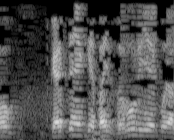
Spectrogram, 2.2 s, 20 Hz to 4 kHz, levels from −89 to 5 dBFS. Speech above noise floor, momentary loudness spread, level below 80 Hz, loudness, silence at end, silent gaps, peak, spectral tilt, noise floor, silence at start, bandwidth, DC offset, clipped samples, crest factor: 25 dB; 7 LU; -56 dBFS; -20 LUFS; 0 s; none; -2 dBFS; -7 dB/octave; -46 dBFS; 0 s; 4 kHz; under 0.1%; under 0.1%; 20 dB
